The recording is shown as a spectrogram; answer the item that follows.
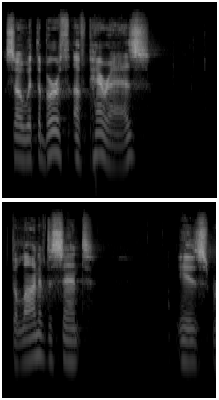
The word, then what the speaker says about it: Perez: And in Hebrew, this word breach it sounds like the word Perez or Paraz. Therefore, his name was called Perez.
